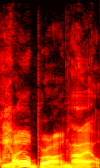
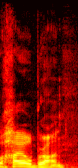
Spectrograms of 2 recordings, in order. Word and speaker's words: Heilbronn: the Phantom of uh Ohio sorry is it Heil it is I just goofed in German you do the second uh syllable okay for an e i okay so Ohio Braun yeah hi Brian sorry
